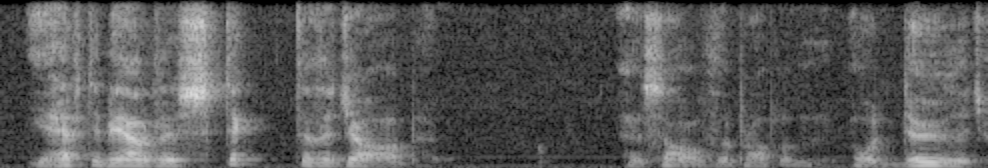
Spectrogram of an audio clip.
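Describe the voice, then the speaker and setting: A man with vocal fry speaks at a fairly high pitch and fairly slow pace. His pitch swings very widely. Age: 80s+. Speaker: CAD draughtsman. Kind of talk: interview answer.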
